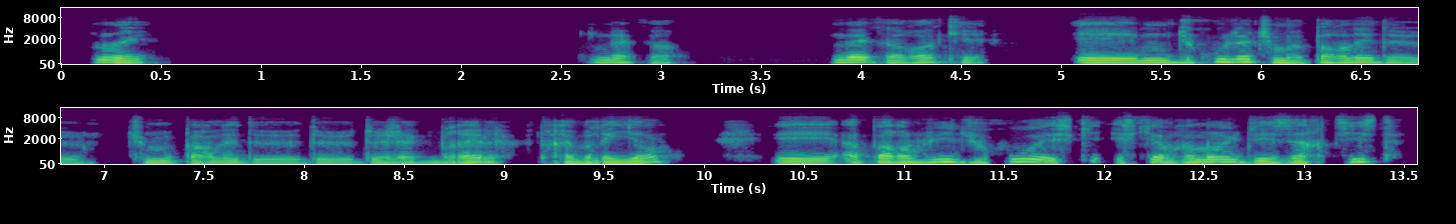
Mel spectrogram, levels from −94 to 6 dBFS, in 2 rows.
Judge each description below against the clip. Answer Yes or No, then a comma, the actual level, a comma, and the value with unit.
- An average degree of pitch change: Yes, average, 3.3 semitones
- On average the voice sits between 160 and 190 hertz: No, low, 130 Hz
